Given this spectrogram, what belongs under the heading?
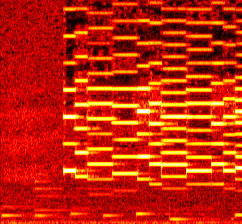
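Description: A cell phone ringtone rings loudly and close with a repeating electronic melody of bright tones, a fainter earlier chime before it, and no talk.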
